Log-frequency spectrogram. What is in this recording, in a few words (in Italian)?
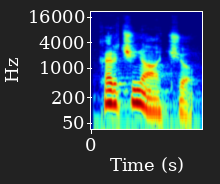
"carcinaccio", crespinese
